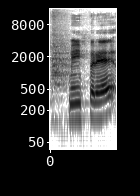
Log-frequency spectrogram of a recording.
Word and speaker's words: পিঁপড়ে: তোমরা উচ্চারণ শুনে থাকবে আমি কি বলছি, পিঁপড়ে ও ঘুঘু, তার মানে হচ্ছে পয়ের উপরে চন্দ্রবিন্দু আছে।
